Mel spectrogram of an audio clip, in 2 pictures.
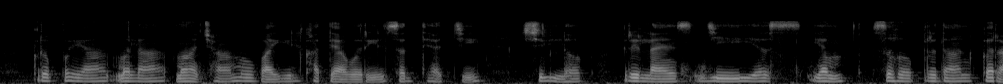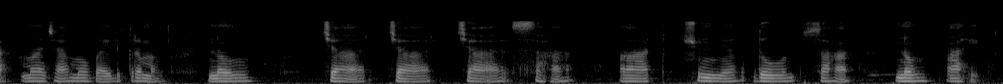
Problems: none marked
